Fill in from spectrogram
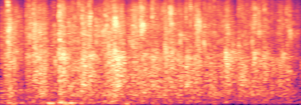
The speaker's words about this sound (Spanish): Un aplauso fuerte, Señor, déselo fuerte.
